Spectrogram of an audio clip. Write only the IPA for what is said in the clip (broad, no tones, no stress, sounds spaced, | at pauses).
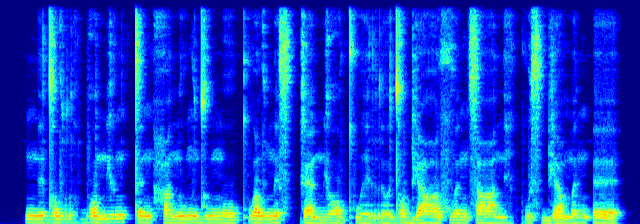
ŋ e d ɔ w r o̤ b ɔ mʲ ɵː ŋ tː ɛ ŋ h ɑ n u ŋ d uː m o kʷʼ ɑː w n e s kː æ mʲ ɔː kʷʼ e r ɵ d ɔ bʲ ɑː xʷ æː ŋ s ɑː n e̤ kʷ i s bʲ ɑ m ɛ ŋ ʔ ɛ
